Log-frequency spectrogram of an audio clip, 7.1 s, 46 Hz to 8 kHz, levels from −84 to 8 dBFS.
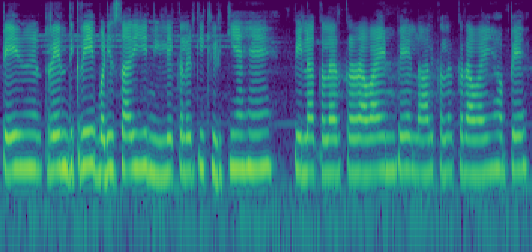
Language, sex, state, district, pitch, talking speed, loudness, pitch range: Hindi, female, Rajasthan, Jaipur, 245 Hz, 195 wpm, -16 LUFS, 235-255 Hz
